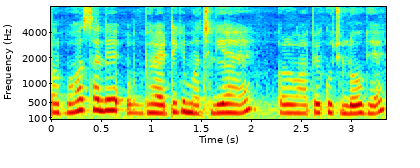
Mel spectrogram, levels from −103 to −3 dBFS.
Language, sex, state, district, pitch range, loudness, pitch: Hindi, female, Odisha, Sambalpur, 220-265 Hz, -15 LUFS, 230 Hz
